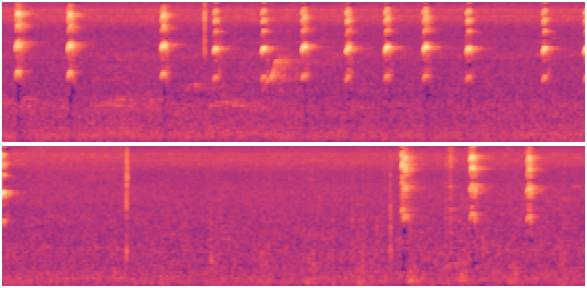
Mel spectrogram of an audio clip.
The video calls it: Prairie Dogs Barking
